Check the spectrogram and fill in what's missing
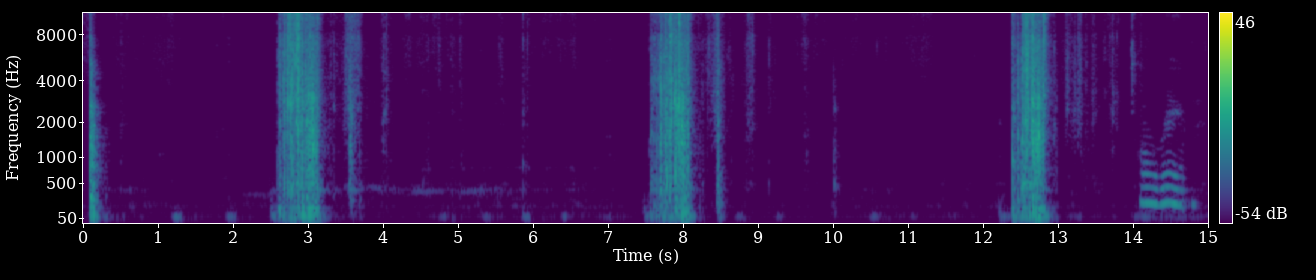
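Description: Tarot cards from a Witch's Tarot deck shuffled in three loud bursts, each about a second long and spaced several seconds apart, with a quiet room between them and a brief voice at the very end.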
